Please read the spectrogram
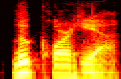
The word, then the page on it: leucorrhoea: American English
